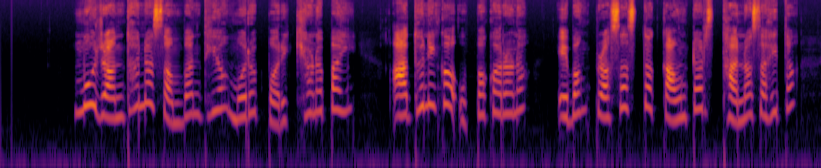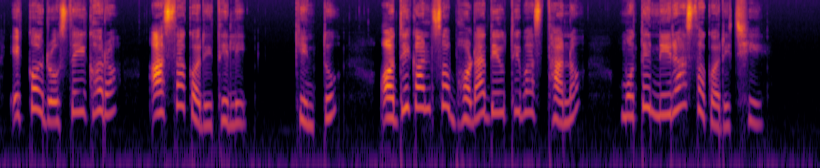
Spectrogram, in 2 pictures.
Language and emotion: Odia, sad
